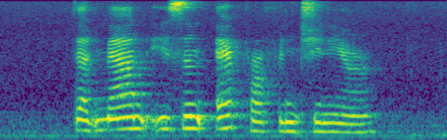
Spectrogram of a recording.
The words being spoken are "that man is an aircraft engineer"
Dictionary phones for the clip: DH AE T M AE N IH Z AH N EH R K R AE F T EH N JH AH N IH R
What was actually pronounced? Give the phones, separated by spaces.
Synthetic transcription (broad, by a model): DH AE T M AE N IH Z AH N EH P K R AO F EH N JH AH N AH R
